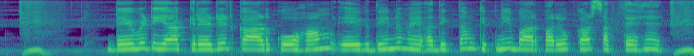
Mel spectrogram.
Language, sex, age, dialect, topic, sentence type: Hindi, female, 25-30, Garhwali, banking, question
